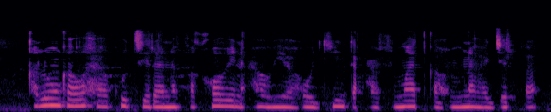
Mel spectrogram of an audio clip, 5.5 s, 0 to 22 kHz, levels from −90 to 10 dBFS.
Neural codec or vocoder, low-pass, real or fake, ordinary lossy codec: none; none; real; none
